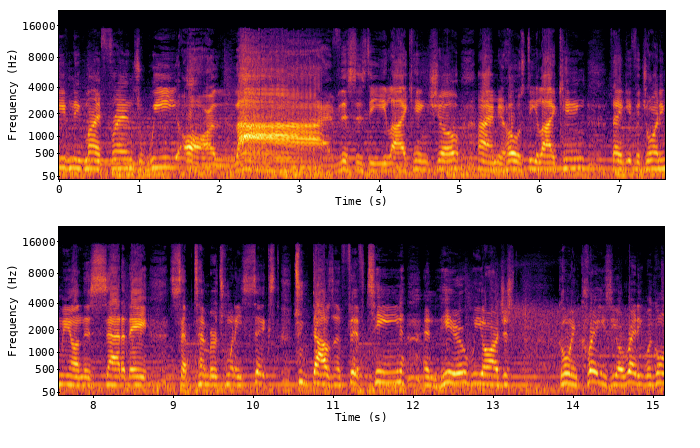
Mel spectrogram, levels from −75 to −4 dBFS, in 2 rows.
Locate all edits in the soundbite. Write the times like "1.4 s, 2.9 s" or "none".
none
